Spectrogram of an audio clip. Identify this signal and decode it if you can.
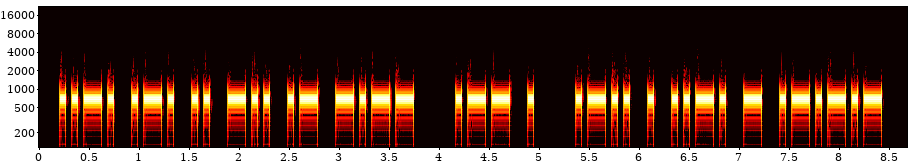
Morse code, heard as a keyed tone, about 20 wpm, 700 Hz. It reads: FRIDAY WE LEFT.
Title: Sentences with 6-Word Phrases - Spoken Beginning - 20wpm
